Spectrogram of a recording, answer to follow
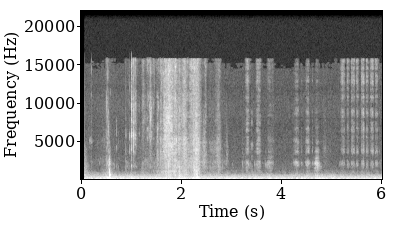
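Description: Pencil scratching on a paper plate in short drawing strokes, with a sharp tap about half a second in and a quick run of small ticks near the end. A faint steady hum lies underneath.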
